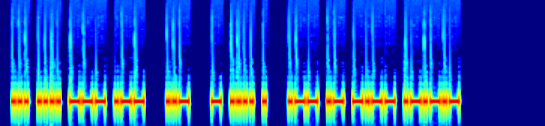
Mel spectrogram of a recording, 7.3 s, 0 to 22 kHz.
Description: Morse code, heard as a keyed tone, about 28 wpm, 700 Hz. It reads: SHOW U THE WAY.
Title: Sentences from Top 300 Words and Abbreviations 28wpm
